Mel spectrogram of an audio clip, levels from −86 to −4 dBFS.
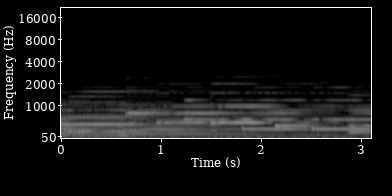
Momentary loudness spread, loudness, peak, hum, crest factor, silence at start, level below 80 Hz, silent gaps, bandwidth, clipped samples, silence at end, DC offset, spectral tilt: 3 LU; -48 LUFS; -36 dBFS; none; 12 dB; 0 s; -66 dBFS; none; 4.2 kHz; under 0.1%; 0 s; under 0.1%; -9 dB/octave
